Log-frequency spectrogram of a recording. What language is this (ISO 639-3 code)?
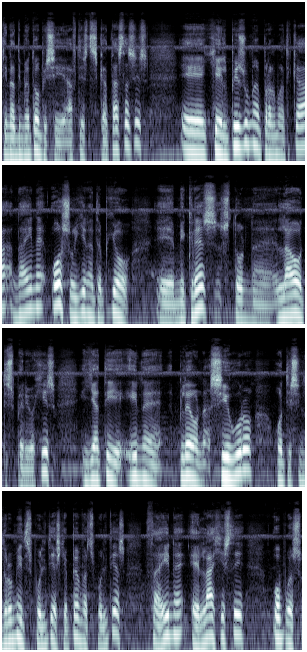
ell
